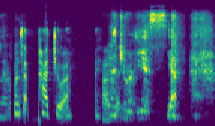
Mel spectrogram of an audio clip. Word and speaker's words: Padua: um nicole asks about the botanical garden in perdue usually i don't know if i'm pronouncing that what's that padua yes yes how was it arranged at that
